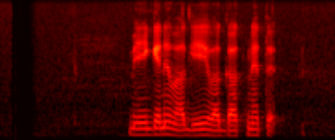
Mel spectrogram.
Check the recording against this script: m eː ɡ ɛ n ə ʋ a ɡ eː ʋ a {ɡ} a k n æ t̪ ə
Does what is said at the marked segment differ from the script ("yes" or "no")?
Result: no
